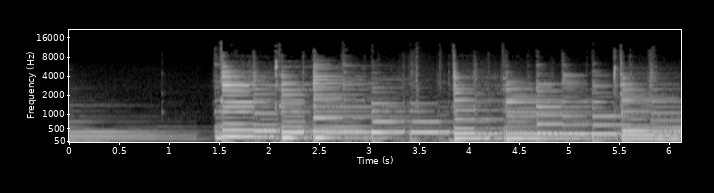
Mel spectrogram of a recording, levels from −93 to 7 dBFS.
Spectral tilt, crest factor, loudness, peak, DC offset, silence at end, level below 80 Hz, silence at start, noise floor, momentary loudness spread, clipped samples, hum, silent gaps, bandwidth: -5.5 dB/octave; 18 dB; -20 LUFS; -4 dBFS; under 0.1%; 0 s; -54 dBFS; 0 s; -45 dBFS; 16 LU; under 0.1%; none; none; 13 kHz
